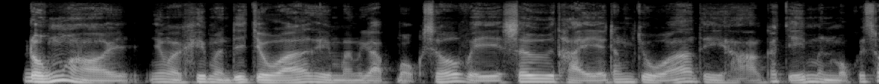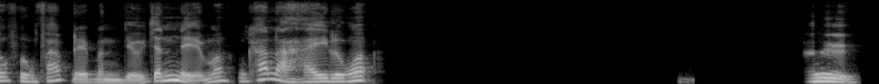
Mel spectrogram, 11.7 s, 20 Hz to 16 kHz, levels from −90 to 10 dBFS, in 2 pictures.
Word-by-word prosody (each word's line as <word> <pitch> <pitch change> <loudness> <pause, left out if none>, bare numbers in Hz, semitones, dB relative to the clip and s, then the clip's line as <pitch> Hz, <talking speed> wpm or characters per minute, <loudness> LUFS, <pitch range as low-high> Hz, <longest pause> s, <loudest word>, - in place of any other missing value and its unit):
đúng 135 +9 +6
rồi. 95 - 0
Nhưng 125 0 -5
mà 105 - 0
khi 110 +6 0
mình 110 -5 -1
đi 115 +3 +3
chùa 105 -3 +4
á, 105 +3 +2
thì 115 -4 -1
mình 100 -1 -5
gặp 90 -2 -5
một 85 -2 -8
số 130 +5 +1
vị 90 -8 -1
sư 135 +7 +3
thầy 95 -6 -4
ở 95 - -3
trong 120 +2 -5
chùa 105 -5 -1
á, 110 +7 -1
thì 110 -4 -4
họ 95 -1 -10
có 150 - -7
chỉ 105 -3 -2
mình 125 -4 -2
một 90 -3 -6
cái 135 - -6
số 170 +5 -3
phương 155 -5 -3
pháp 185 +7 -4
để 115 - +1
mình 110 -2 -1
giữ 105 +1 0
chánh 170 - +5
niệm 100 - +1
á, 170 - -1
cũng 155 - -9
khá 230 +6 0
là 225 -3 +1
hay 135 +2 0
luôn 145 +3 +2
á. 190 - +5 2.9
Ừ. 145 -6 +4
115 Hz, 225 wpm, -23 LUFS, 100-140 Hz, 2.9 s, đúng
